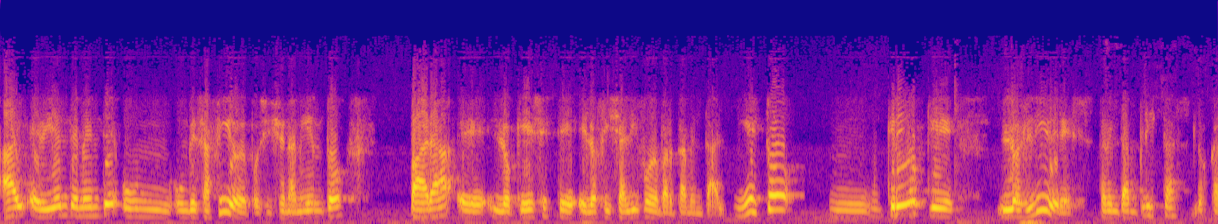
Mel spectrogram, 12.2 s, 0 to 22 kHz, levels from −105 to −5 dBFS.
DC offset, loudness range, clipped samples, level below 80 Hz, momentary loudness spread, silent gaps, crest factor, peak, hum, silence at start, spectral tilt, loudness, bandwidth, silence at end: under 0.1%; 1 LU; under 0.1%; -48 dBFS; 11 LU; none; 16 dB; -2 dBFS; none; 0 s; -7.5 dB/octave; -20 LUFS; 8 kHz; 0 s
